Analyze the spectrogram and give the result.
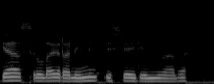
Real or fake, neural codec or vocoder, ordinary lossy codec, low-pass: fake; codec, 16 kHz, 16 kbps, FunCodec, trained on LibriTTS, 50 frames a second; none; none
